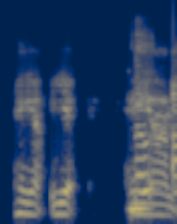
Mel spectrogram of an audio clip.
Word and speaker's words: Je'anna: a course that I'm going to say your name wrong again. I want to say it right, so help me. Hey, Anna, I love the ways that people say my name.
